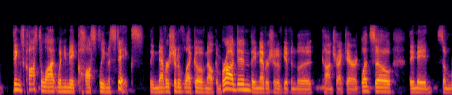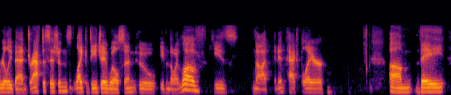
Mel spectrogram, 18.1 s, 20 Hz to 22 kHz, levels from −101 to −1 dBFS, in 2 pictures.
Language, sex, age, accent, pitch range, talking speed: English, male, 30-49, American, 115-140 Hz, 165 wpm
